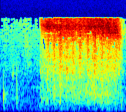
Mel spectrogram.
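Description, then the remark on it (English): A person hisses like a snake, one steady breathy hiss of about a second, sharp and bright, preceded by a couple of faint small sounds. No speech accompanies it. “I guess that's what snakes sound like.”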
